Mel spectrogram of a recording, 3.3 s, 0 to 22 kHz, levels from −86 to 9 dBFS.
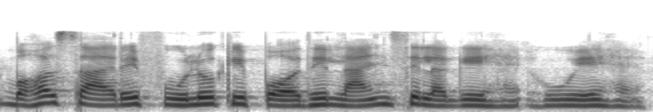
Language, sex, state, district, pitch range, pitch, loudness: Hindi, female, Uttar Pradesh, Lucknow, 165-205 Hz, 180 Hz, -15 LUFS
